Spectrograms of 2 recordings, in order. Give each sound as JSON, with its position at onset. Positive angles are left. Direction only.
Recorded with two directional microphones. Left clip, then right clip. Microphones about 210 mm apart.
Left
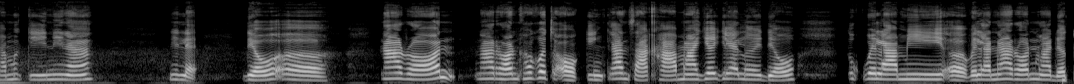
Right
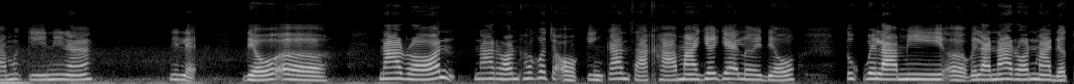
{"t": 0.0, "sound": "speech", "side_deg": 50}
